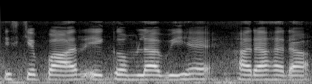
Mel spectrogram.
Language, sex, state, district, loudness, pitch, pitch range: Hindi, female, Haryana, Jhajjar, -13 LUFS, 220 Hz, 215-230 Hz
